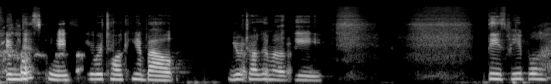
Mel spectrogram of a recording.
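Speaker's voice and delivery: breathless, gasping between phrases; out of breath. Real, not acted. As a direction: talk while catching your breath. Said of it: "I'm a little bit out of breath".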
